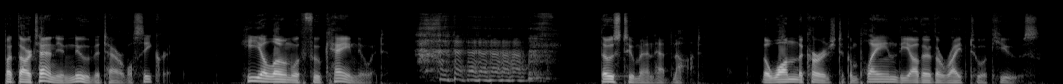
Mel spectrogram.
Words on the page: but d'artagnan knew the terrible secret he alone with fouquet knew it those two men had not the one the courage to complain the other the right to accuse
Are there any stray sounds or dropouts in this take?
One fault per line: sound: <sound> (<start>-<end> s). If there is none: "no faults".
sound: laugh (4.1-5.6 s)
